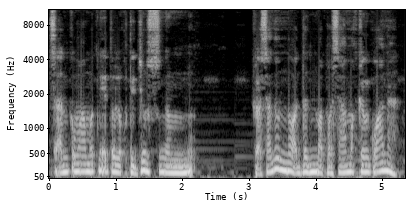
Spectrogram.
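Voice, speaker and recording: An actor with an Ilocano accent playing an earnest, worried husband and devoted son in an audio drama. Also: male voice, fairly high pitch, steady tone, normal speed, darkish tone, soft background music, lightly acted. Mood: troubled.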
